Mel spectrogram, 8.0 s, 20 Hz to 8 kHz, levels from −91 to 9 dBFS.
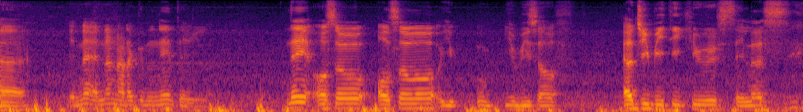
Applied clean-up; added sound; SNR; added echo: none; none; none; none.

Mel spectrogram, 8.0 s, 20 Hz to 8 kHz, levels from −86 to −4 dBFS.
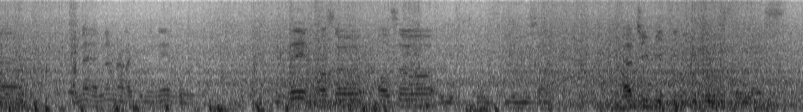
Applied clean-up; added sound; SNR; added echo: none; Waves, surf; -1 dB; none.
